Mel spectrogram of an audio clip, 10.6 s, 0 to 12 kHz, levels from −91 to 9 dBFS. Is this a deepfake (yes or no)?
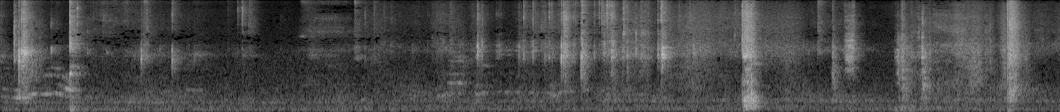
no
